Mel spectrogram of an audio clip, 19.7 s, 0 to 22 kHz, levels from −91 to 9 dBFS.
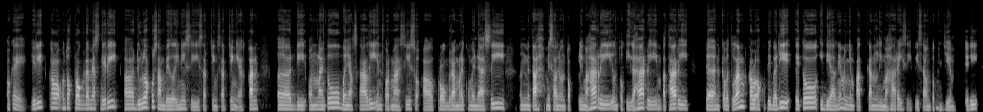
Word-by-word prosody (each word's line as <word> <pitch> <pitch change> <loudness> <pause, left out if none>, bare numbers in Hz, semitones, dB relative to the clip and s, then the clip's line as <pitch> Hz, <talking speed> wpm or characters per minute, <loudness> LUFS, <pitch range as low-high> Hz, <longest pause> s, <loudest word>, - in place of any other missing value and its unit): Oke. 125 - -5
Jadi, 175 +7 0
kalau 170 0 +2
untuk 165 -1 -3
programnya 145 -1 +2
sendiri, 155 +9 +1
eee, 145 -6 0
dulu 145 +5 +2
aku 180 +2 +2
sambil 120 -2 +1
ini 140 +3 -2
sih, 110 -6 -6
searching-searching 110 +3 -5
ya. 100 - -8
Kan, 135 +1 +6 0.4
eee, 130 -2 +2
di 120 0 -2
online 130 0 0
tuh, 175 +3 +2
banyak 125 -3 +1
sekali 130 +5 0
informasi 120 +1 -3
soal 105 -2 -2
program 115 0 +1
rekomendasi, 120 +8 -1 0.3
entah, 125 -1 +3
misalnya 115 -1 -1
untuk - - -5 0.2
5 115 -3 +1
hari, 150 -3 +3
untuk 125 -2 -5
3 115 -1 -2
hari, 140 -4 +3
4 - - -4
hari. 140 -2 +5 0.3
Dan, 120 -1 +2
kebetulan 130 - +4
kalau 150 0 +5
aku 140 - 0
pribadi 135 +7 +2 0.2
itu, 175 +1 +3
idealnya 125 0 -1
menyempatkan 115 -2 -2
5 115 -1 -2
hari 115 -1 -3
sih, 100 - -16
bisa, 105 0 -7
untuk 110 +6 -6
nge-gym. 105 -3 -6 0.2
Jadi, 135 +7 0
130 Hz, 150 wpm, -25 LUFS, 115-145 Hz, 0.4 s, Kan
